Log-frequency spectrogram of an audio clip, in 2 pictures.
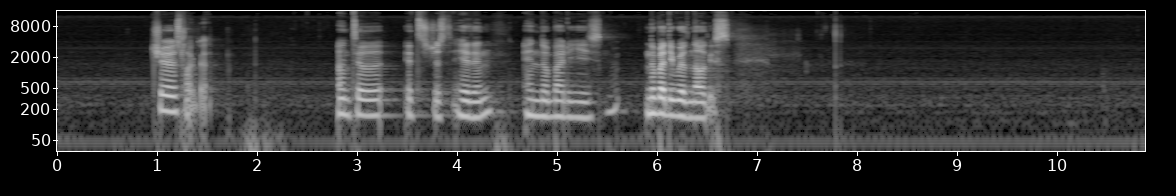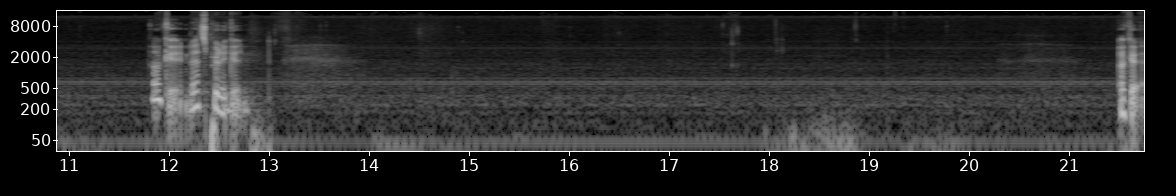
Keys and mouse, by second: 3.2 middle click, 4.7 g, 6.9-8.9 drag, 8.9 g, 9.7 click, 9.9 g, 11.2 Tab, 12.0 alt+a, 12.3-12.6 shift+drag, 13.0 ctrl+z, 13.3 ctrl+z, 13.4 ctrl+z, 13.5 ctrl+z, 13.7 ctrl+z, 13.9 ctrl+z, 14.0 ctrl+z, 14.2 ctrl+z, 14.4 ctrl+z, 14.5 ctrl+z, 14.7 ctrl+z, 14.8 ctrl+z, 15.0 ctrl+z, 15.2 ctrl+z, 15.4 ctrl+z, 15.5 ctrl+z, 15.7 ctrl+z, 15.8 ctrl+z, 16.0 ctrl+z, 16.1 ctrl+z, 16.3 ctrl+z, 16.5 ctrl+z, 16.6 ctrl+z, 16.8 ctrl+z, 17.0 ctrl+z, 17.1 ctrl+z, 17.3 ctrl+z, 17.5 ctrl+z, 17.7 ctrl+z, 17.8 ctrl+z, 18.0 ctrl+z, 18.1 ctrl+z, 18.3 ctrl+z, 18.6 ctrl+z, 18.8 ctrl+z, 19.0 ctrl+z, 19.1 ctrl+z, 19.3 ctrl+z, 19.4 ctrl+z, 19.6 ctrl+z, 19.8 ctrl+z, 20.0 ctrl+z, 20.2 ctrl+z, 20.3 ctrl+z, 20.5 ctrl+z, 20.7 ctrl+z, 20.9 ctrl+z, 21.0 ctrl+z, 21.2 ctrl+z, 21.3 ctrl+z, 21.5 ctrl+z, 21.7 ctrl+z.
